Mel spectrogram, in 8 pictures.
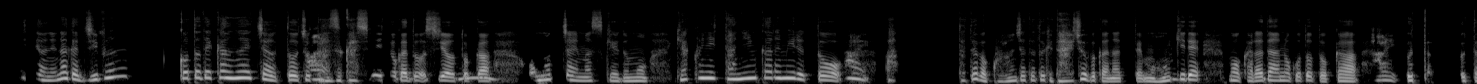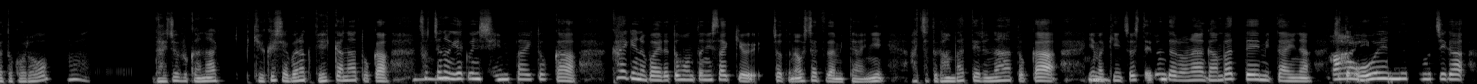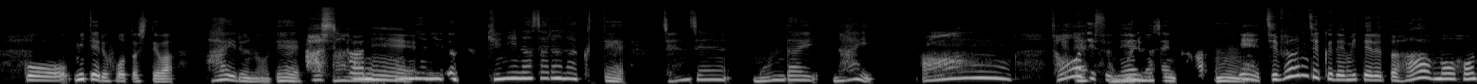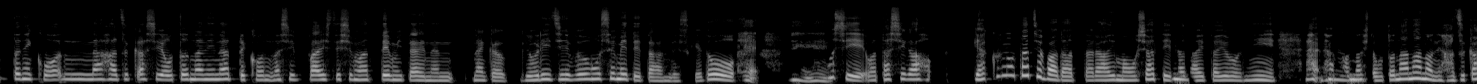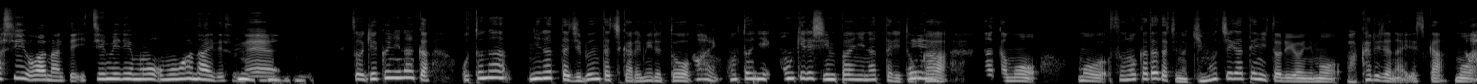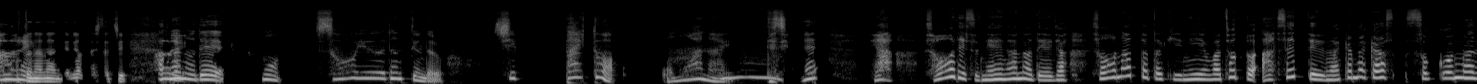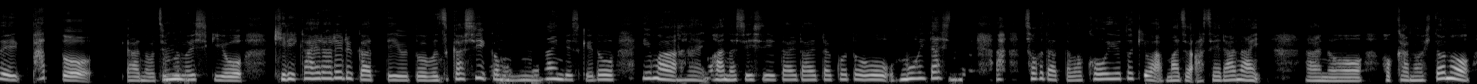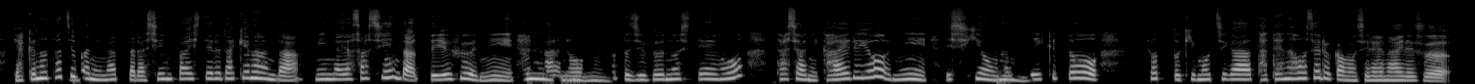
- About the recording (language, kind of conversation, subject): Japanese, advice, 人前で失敗したあと、どうやって立ち直ればいいですか？
- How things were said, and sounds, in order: none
